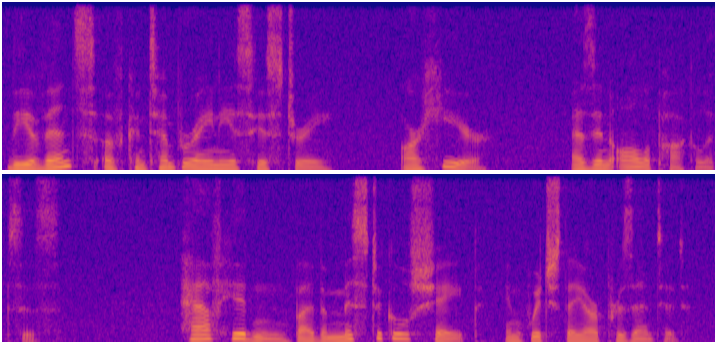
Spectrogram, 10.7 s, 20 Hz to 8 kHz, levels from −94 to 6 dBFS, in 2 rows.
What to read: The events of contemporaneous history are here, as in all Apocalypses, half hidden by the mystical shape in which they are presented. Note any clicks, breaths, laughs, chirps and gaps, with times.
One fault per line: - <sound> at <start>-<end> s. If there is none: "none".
none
